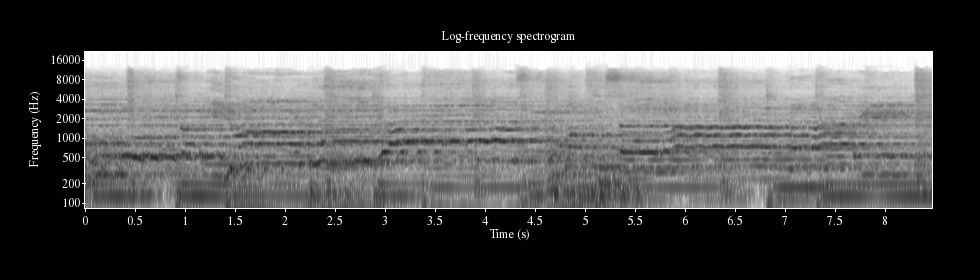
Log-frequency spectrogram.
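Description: A man singing a slow ballad into a handheld microphone with long held notes, over backing music with sustained bass notes.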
